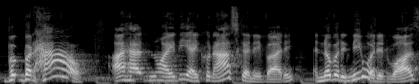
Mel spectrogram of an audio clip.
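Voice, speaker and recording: A man's voice: high voice, very animated, fast talker, pushed and bright, soft background music. A man, a life coach, telling his story as a guest in an interview, often repeating words and restarting sentences.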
